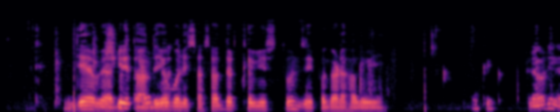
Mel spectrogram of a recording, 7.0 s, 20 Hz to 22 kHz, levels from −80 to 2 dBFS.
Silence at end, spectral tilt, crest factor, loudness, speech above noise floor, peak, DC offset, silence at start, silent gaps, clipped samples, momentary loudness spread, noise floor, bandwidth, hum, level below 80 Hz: 0 s; -5 dB/octave; 20 dB; -27 LUFS; 28 dB; -8 dBFS; under 0.1%; 0.45 s; none; under 0.1%; 23 LU; -54 dBFS; 10.5 kHz; none; -68 dBFS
